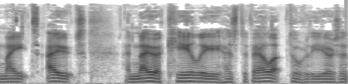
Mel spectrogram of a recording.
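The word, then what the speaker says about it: Ceilidh: I mean, Cayleyan is a Gaelic word, which is about 20,000 letters that you don't pronounce. It's just Cayley.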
